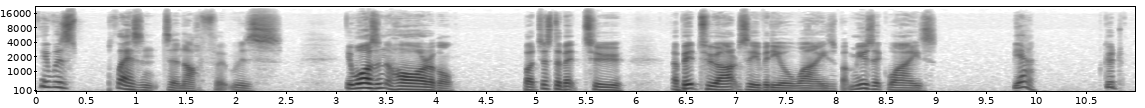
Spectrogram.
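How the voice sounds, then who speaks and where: A man's voice: medium pitch, big pitch swings, a little slow, long pauses, no room sound. A man reviews things casually for his channel in a mid-range voice. He sounds laid-back and wry, improvising as he goes. The recording is dry, with no room sound. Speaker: video reviewer and channel host. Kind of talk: casual off-the-cuff review commentary.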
